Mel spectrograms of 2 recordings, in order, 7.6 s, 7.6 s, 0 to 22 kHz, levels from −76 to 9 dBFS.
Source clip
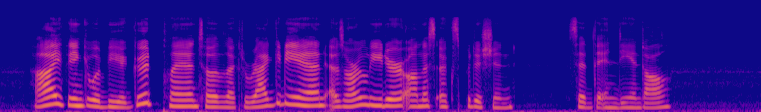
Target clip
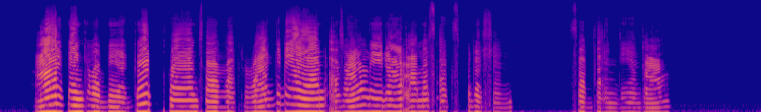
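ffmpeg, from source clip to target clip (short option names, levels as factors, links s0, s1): -af "bandreject=f=460:w=12,aeval=exprs='0.501*(cos(1*acos(clip(val(0)/0.501,-1,1)))-cos(1*PI/2))+0.126*(cos(3*acos(clip(val(0)/0.501,-1,1)))-cos(3*PI/2))+0.178*(cos(6*acos(clip(val(0)/0.501,-1,1)))-cos(6*PI/2))+0.0178*(cos(8*acos(clip(val(0)/0.501,-1,1)))-cos(8*PI/2))':c=same,volume=1.33"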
